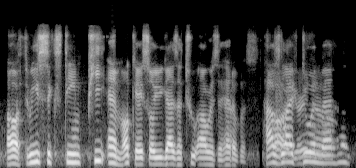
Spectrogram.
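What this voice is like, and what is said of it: American-sounding accent. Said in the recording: “But you're American living in England... Accent?”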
